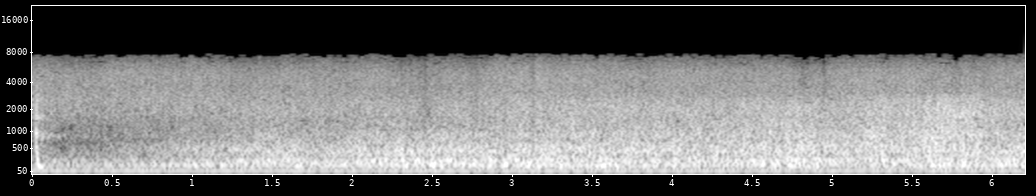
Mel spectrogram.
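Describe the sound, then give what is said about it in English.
Sea waves at Lowestoft wash steadily onto a shore, a constant hissing roar of surf that stays fairly even throughout, with no voices. “I decided that that day, after the falling of the picture, was a day to be spent by the sea.”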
